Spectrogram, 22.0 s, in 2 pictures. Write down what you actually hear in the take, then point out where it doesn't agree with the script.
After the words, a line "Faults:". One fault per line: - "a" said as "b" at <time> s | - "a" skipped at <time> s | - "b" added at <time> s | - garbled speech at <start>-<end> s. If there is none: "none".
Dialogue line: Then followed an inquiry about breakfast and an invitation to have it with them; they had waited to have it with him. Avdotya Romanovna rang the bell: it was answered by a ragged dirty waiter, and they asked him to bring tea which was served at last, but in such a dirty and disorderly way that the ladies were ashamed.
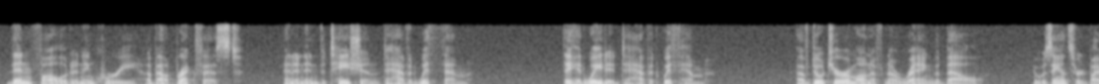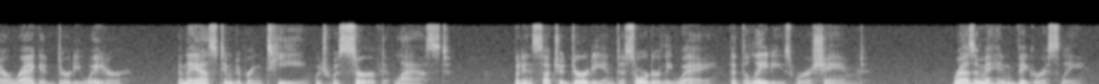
Then followed an inquiry about breakfast and an invitation to have it with them; they had waited to have it with him. Avdotya Romanovna rang the bell: it was answered by a ragged dirty waiter, and they asked him to bring tea which was served at last, but in such a dirty and disorderly way that the ladies were ashamed. Razumihin vigorously
Faults:
- "Razumihin vigorously" added at 20.5 s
